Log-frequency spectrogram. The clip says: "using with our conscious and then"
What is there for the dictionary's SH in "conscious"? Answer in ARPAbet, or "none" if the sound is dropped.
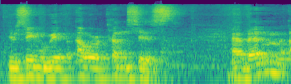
S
